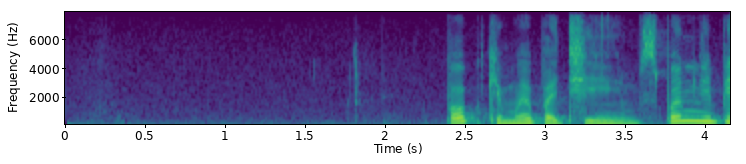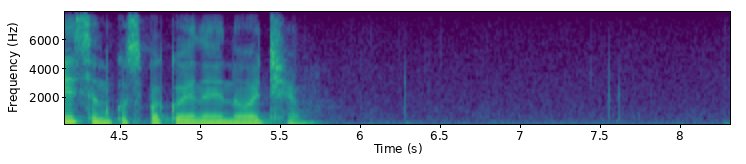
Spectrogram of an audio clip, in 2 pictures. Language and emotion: Russian, positive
